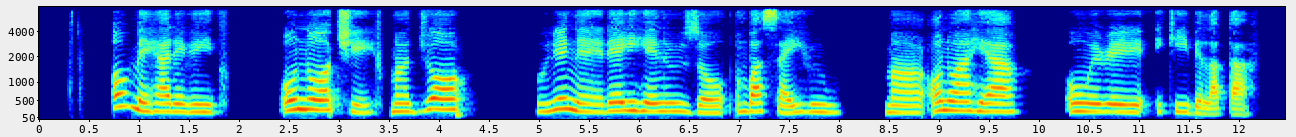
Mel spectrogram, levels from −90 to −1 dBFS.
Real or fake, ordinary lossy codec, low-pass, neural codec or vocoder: fake; none; 7.2 kHz; codec, 16 kHz, 0.5 kbps, X-Codec, WavLM features, trained on Multilingual LibriSpeech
